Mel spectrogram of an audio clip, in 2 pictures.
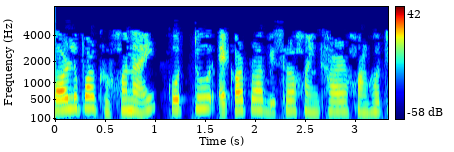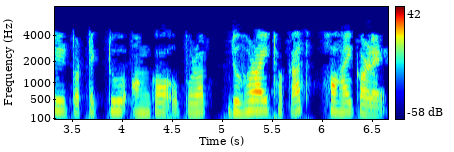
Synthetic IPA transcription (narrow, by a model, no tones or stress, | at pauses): pɔɹlupɔɹɡʱuxɔnajkotːuʔɛkɔɹpɔɹabisɔɹxɔŋkʰaɹxɔŋɦotiɹpɹɔtːek̚tuʔɔŋɡɔʔṵpɔɹɔt̚ | duɦɔɹajtʰɔkatxɔɦajkɔɹɛ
